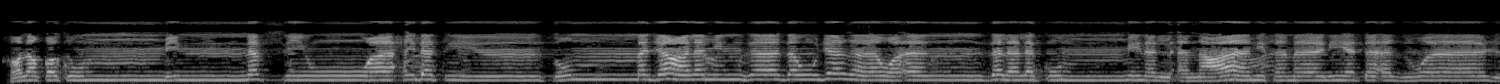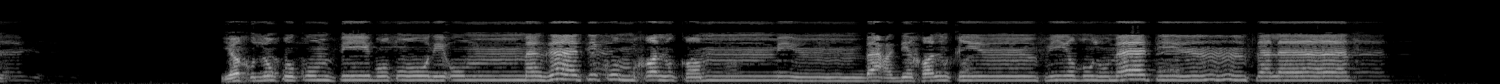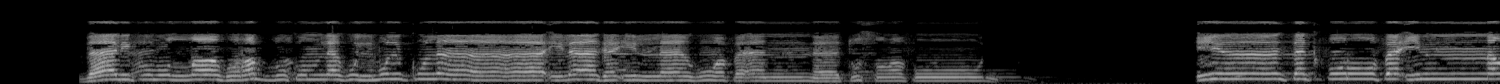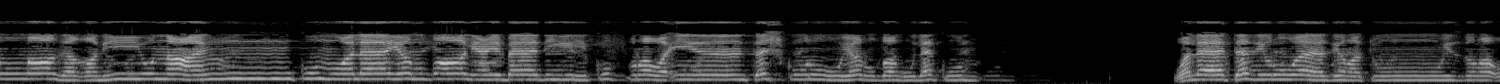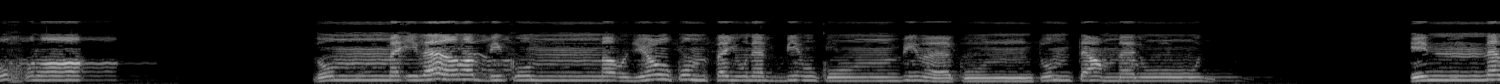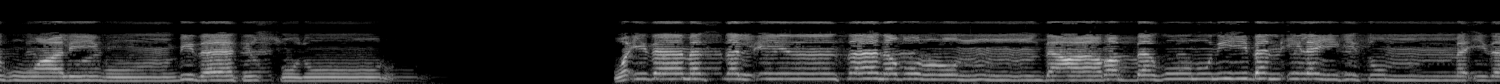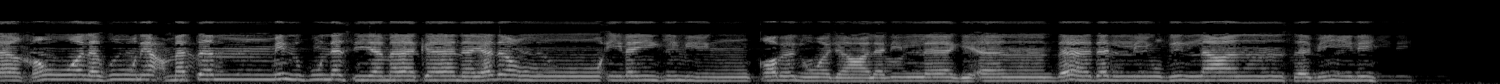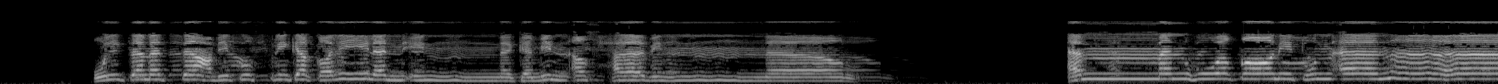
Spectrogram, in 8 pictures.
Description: متن قرآن همراه باتلاوت قرآن و ترجمه
tartil_parhizgar_page_459.mp3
